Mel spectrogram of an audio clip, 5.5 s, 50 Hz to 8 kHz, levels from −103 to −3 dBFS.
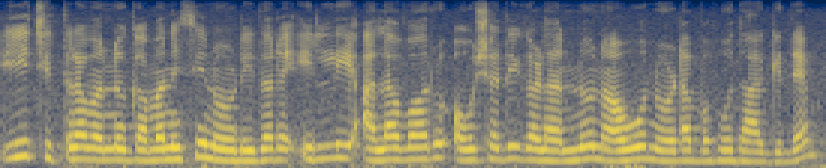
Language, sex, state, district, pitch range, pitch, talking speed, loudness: Kannada, female, Karnataka, Bangalore, 190-215 Hz, 200 Hz, 100 wpm, -15 LUFS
